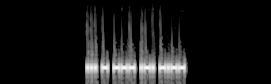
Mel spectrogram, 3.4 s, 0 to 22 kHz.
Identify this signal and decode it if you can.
Morse code, heard as a keyed tone, about 51 wpm, 700 Hz. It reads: STORY
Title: Five Letter Words - 50wpm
